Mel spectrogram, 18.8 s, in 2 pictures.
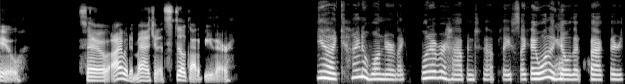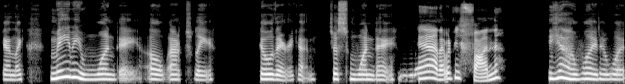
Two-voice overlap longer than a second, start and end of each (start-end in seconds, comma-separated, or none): none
